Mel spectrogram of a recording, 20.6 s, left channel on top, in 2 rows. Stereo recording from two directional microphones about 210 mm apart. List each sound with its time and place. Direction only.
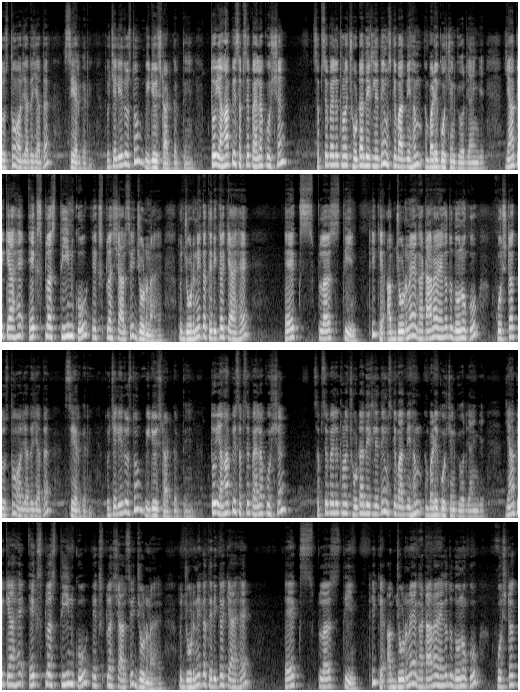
0.0 s speech: 30° left (ahead or behind)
